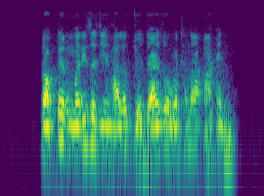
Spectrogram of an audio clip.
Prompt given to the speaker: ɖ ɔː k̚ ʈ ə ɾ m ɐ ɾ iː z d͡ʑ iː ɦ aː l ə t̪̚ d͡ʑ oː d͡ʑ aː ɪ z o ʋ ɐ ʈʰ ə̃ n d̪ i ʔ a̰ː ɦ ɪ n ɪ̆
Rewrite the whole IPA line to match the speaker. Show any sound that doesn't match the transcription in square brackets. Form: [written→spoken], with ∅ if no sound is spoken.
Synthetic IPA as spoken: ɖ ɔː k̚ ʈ ə ɾ m ɐ ɾ iː z d͡ʑ iː ɦ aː l ə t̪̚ d͡ʑ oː d͡ʑ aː ɪ z o ʋ ɐ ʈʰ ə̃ n d̪ [i→a] ʔ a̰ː ɦ ɪ n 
